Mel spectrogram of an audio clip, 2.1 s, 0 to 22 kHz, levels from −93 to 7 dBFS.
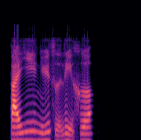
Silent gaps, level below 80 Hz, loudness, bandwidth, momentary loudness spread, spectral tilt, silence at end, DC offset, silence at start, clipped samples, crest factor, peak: none; -62 dBFS; -26 LUFS; 11 kHz; 13 LU; -5 dB/octave; 0.65 s; under 0.1%; 0.05 s; under 0.1%; 24 dB; -4 dBFS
